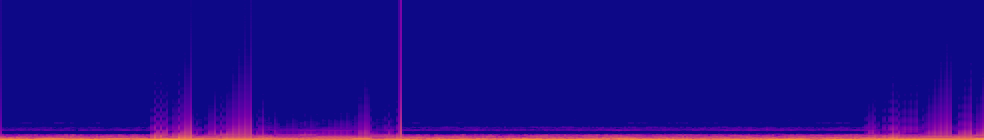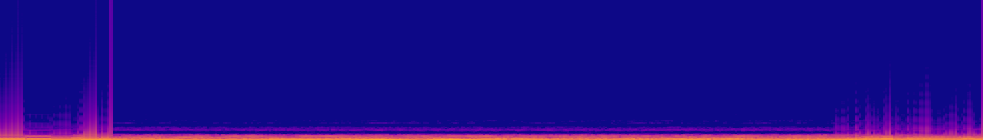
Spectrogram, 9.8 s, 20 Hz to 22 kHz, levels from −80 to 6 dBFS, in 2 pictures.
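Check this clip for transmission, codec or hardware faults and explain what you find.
There is one kind of fault, robotic sound from repeated short buffers, in three stretches: 0.76 to 2.00 s, 4.33 to 5.47 s and 9.09 to 9.83 s. Each turns the audio into a rigid, metallic buzz near 66.7 Hz that only loosely tracks the original. The likely cause is input arriving too seldom, so the last 15 ms fragment is replayed to fill the gap. Around 70 percent of the material is repeated while the real sound is skipped.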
